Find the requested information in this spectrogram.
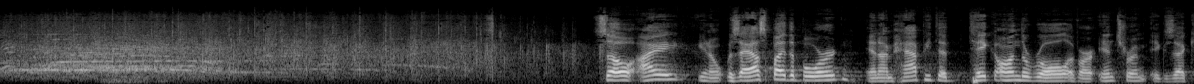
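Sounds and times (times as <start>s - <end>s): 
crowd applause and cheering for a departing colleague: 0.0s - 5.9s
speech: 6.0s - 11.9s.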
